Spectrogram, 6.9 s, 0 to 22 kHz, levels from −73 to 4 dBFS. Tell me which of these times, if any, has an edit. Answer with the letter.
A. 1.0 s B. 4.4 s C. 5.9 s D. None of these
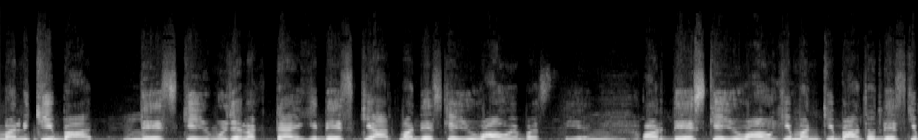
D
